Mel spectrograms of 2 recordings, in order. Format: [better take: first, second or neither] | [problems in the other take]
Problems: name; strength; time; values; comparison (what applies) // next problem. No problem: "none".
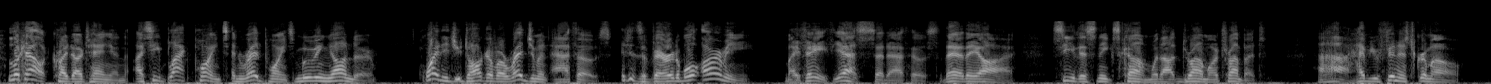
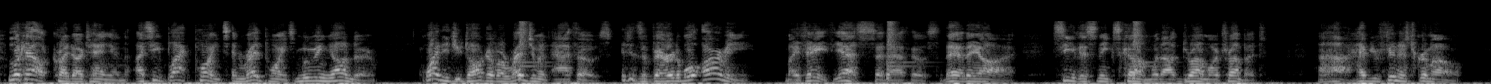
first | background sound (Snare drum); 15 dB below the speech // room echo; dies away in 0.1 s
